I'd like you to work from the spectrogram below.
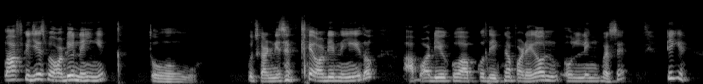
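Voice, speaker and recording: A male teacher talks through a language lesson in an easygoing, conversational way. He goes step by step, says sample phrases slowly and more than once, and keeps checking that the listener is following. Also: a little high, lively intonation, dull audio. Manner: explains step by step, often asks "right?" and repeats phrases slowly. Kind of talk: casual spoken lesson.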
